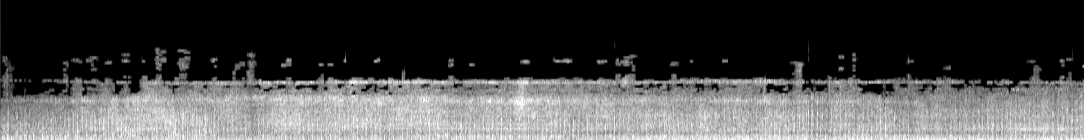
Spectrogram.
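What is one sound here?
A helicopter's rotor thumps loudly overhead as it flies past.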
